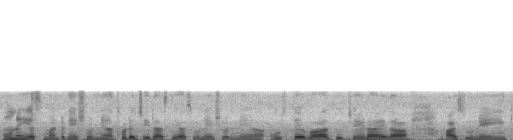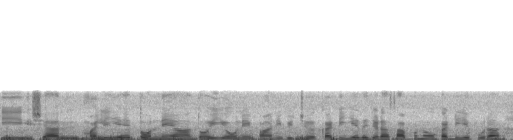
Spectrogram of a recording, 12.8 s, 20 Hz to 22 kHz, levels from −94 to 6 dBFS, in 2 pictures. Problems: none marked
